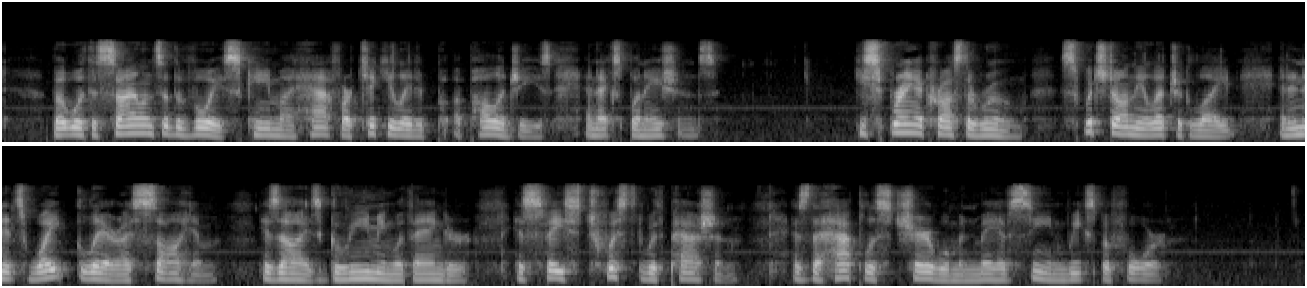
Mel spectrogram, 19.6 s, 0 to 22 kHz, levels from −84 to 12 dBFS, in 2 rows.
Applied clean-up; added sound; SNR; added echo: none; none; none; none.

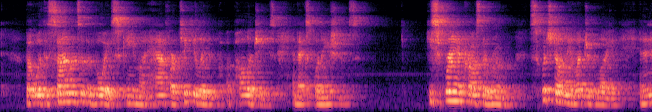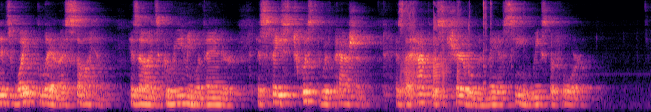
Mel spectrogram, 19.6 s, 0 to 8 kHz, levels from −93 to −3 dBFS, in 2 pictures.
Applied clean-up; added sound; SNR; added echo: neural separator model SepFormer DNS4.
